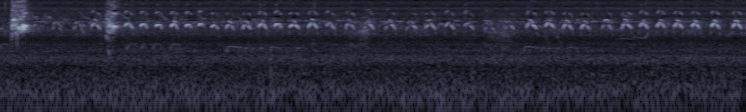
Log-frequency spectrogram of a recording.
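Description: An Australasian grebe chick gives a steady stream of thin, high peeping notes, several per second, with a couple of sharp clicks and a soft lower call behind.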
